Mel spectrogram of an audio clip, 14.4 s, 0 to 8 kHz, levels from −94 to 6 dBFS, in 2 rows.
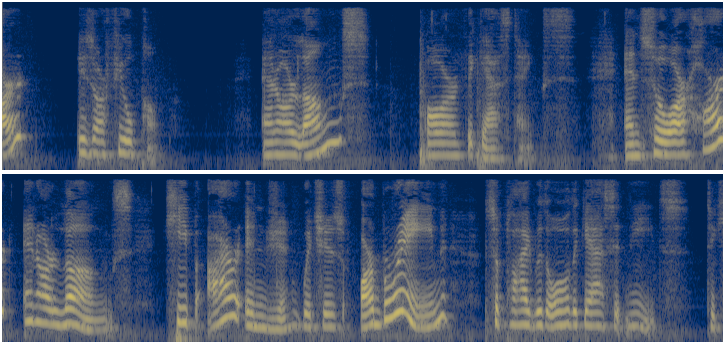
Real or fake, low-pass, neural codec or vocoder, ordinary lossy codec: real; 7.2 kHz; none; MP3, 48 kbps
